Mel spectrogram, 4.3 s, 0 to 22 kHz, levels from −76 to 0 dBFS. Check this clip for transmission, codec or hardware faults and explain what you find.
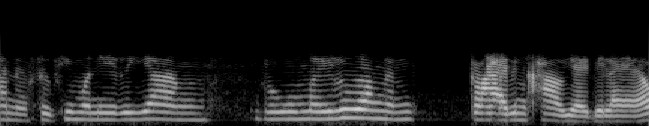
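Two faults are present: mobile codec damage across the whole clip, and one burst of integer overflow near the end.

AMR narrowband mobile codec damage runs throughout. The speech is squeezed into a 300 Hz to 3.5 kHz line band. It is coded by a vocal-tract model fed sparse pulses. At this low rate the voice turns buzzy and synthetic. That fits a mode around 7.4 kbps.

Integer overflow hits from 3.25 to 3.35 s. Peaks exceed the integer limit by about 4 dB. Instead of being held at the limit, they wrap to the opposite sign and jump across the full range. This produces violent cracks, far harsher than clipping.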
